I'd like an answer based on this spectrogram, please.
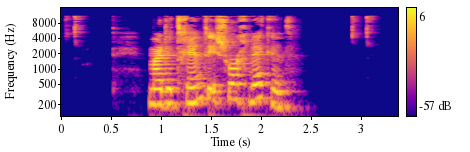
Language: Dutch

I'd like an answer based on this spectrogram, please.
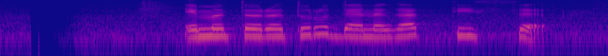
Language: Sinhala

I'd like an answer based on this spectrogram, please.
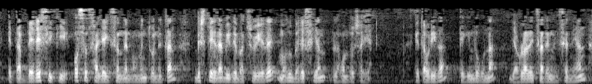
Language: Basque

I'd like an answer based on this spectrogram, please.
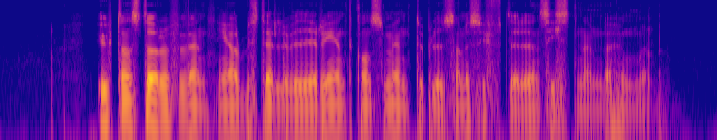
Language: Swedish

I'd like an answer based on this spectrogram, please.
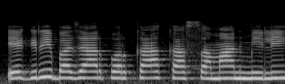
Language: Bhojpuri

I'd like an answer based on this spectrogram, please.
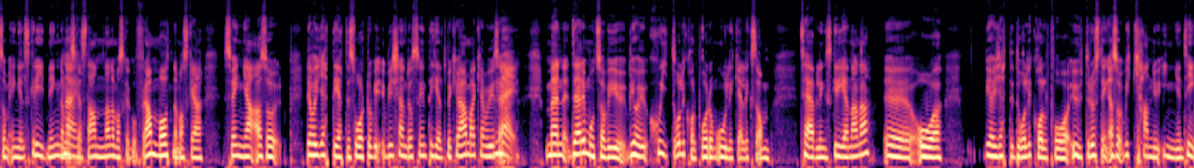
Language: Swedish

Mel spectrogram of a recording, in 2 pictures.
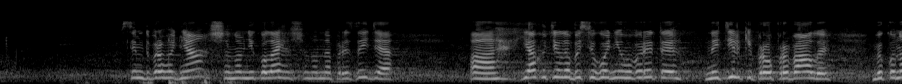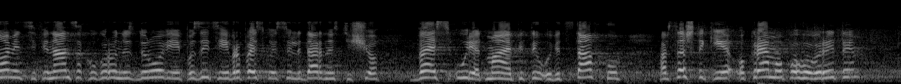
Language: Ukrainian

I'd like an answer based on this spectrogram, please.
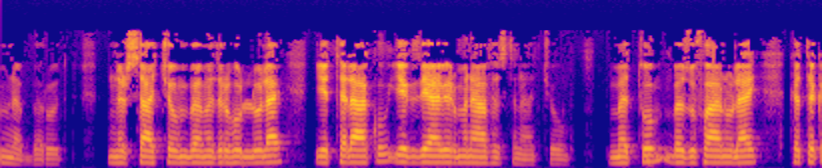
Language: Amharic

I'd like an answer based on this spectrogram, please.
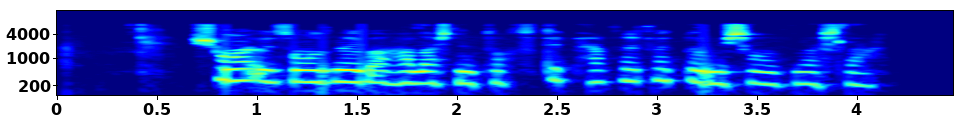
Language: Uyghur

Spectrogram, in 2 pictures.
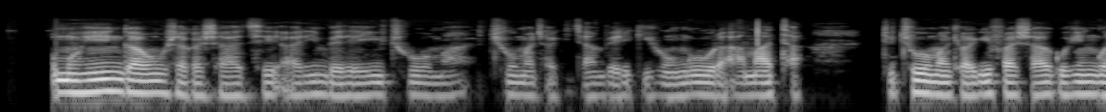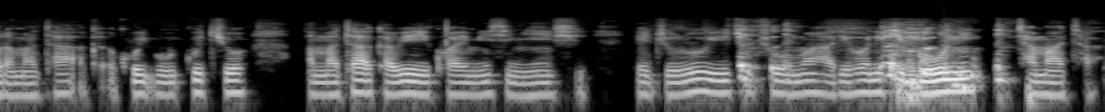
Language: Rundi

